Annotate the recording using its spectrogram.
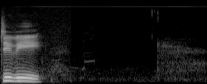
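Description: The last syllable of a spoken word, drawn out and falling in pitch for about half a second. Near silence follows, then faint hiss about halfway through.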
